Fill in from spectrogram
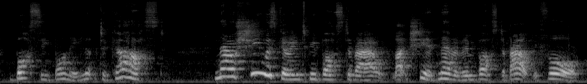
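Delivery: plain reading voice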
